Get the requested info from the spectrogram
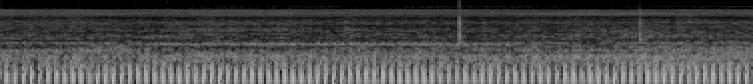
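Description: Motorcycle engine running at a steady speed, a rapid even throb. A single short click sounds about four and a half seconds in.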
